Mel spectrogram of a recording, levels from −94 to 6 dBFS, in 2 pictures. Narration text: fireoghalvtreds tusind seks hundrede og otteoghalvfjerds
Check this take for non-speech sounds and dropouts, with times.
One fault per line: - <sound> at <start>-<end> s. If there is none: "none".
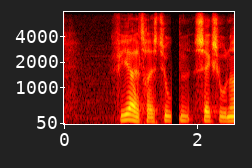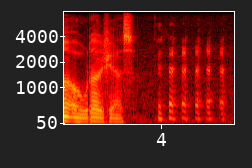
- dropout at 1.6-1.7 s
- laugh at 3.9-5.0 s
